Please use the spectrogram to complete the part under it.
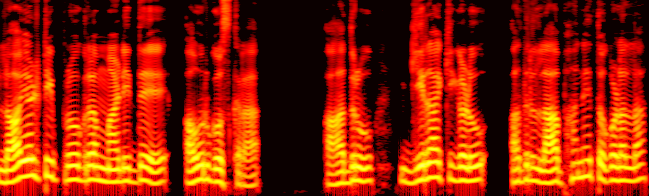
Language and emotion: Kannada, sad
